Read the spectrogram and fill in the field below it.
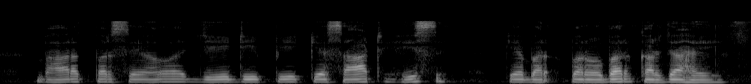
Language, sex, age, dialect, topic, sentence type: Magahi, male, 46-50, Western, banking, statement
